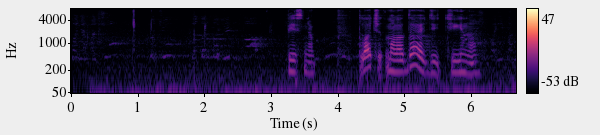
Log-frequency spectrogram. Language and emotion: Russian, neutral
